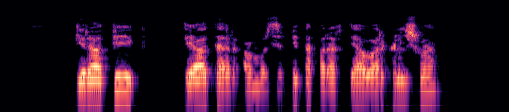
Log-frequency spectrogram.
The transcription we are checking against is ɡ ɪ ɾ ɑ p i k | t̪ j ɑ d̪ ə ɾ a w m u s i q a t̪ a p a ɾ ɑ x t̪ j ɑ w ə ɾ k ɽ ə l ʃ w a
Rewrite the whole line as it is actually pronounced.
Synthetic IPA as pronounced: ɡ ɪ ɾ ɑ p i k | t̪ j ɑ t̪ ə ɾ a w m u s i q i t̪ a p a ɾ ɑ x t̪ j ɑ w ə ɾ k ɽ ə l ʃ w a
